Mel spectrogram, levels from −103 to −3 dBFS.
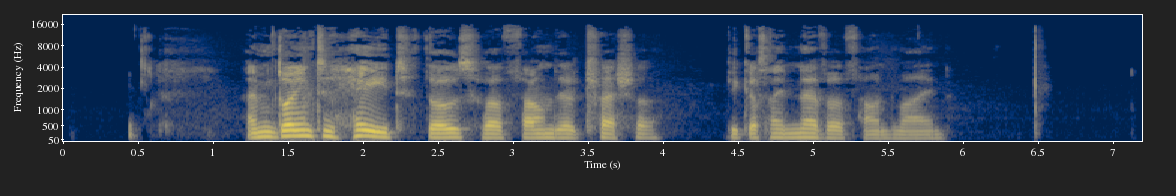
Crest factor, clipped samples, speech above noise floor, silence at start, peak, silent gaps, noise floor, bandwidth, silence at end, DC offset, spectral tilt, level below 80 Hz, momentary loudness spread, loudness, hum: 24 dB; under 0.1%; 65 dB; 1.25 s; -4 dBFS; none; -90 dBFS; 15.5 kHz; 1.35 s; under 0.1%; -5.5 dB/octave; -66 dBFS; 22 LU; -25 LUFS; none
